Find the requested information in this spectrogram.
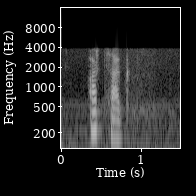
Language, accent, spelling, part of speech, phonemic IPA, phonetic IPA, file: Armenian, Eastern Armenian, արձակ, adjective / noun, /ɑɾˈt͡sʰɑk/, [ɑɾt͡sʰɑ́k], Hy-արձակ.ogg
- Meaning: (adjective) 1. free, loose, untied 2. vast, spacious 3. prosaic (pertaining to or having the characteristics of prose); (noun) prose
